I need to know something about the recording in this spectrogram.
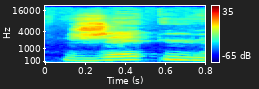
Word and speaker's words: j'ai eu: En francés normalmente la combinación E-U te da el sonido E, pero en este caso se pronuncia como una U. Entonces, j'ai eu.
